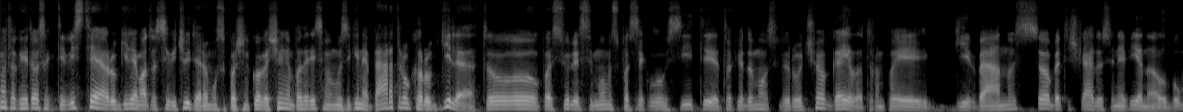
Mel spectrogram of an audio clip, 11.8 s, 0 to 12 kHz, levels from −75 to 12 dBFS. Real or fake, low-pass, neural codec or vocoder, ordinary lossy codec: fake; 10.8 kHz; codec, 24 kHz, 1.2 kbps, DualCodec; Opus, 16 kbps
